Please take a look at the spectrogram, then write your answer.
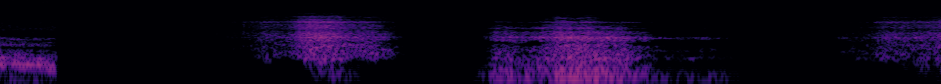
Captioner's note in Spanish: respirando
